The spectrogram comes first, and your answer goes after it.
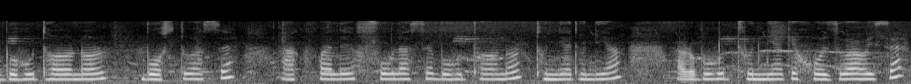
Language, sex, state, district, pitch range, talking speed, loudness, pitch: Assamese, female, Assam, Sonitpur, 235-255 Hz, 105 wpm, -16 LUFS, 245 Hz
